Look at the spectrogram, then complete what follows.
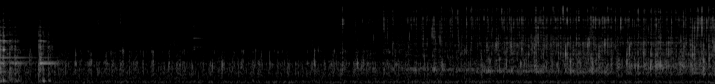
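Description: Two light clinks near the start as a glass jar is handled. About halfway through, water starts pouring from a bottle into an empty steel canteen cup, a steady splashing stream that grows a little louder.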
